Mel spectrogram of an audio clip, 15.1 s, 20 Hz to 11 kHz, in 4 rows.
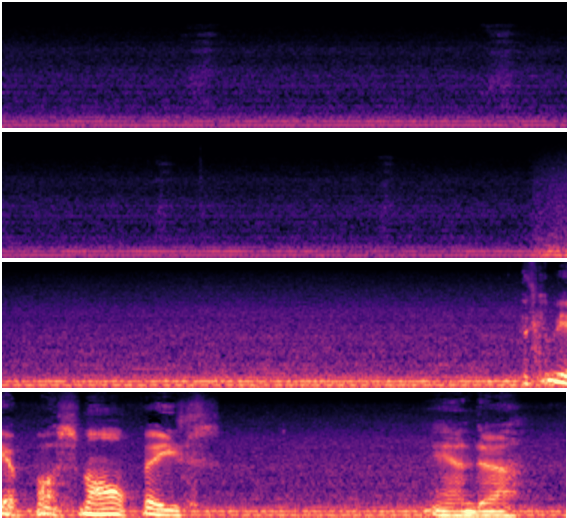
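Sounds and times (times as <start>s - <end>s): heater electric hum: 0.0s - 15.0s.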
